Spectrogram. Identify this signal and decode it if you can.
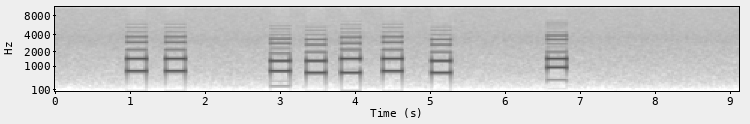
DTMF, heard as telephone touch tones, dialled by hand, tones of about 260 ms. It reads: 66 52362 #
